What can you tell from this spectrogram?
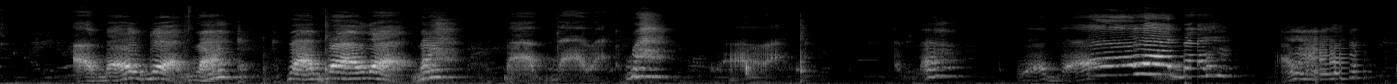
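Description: From 11.91 to 12.65 s the sound breaks up with repeated packet loss (robotic sound): a run of short holes, the longest about 60 ms, each patched by stretching the last bit of audio, so roughly a quarter of that stretch is filler. It returns from 13.15 to 13.65 s more heavily, with holes up to 80 ms and nearly half the span concealed. Unlike a single dropout, the rapid, repeated patching gives a choppy sound with pieces missing.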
